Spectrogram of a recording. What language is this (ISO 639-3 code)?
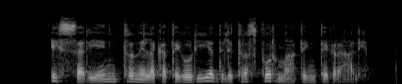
ita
